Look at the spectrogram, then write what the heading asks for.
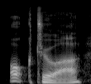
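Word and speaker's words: octroi: one that's a Google guy telling me the pronunciation of that octuar is a duty levied in some countries on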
